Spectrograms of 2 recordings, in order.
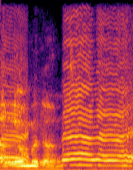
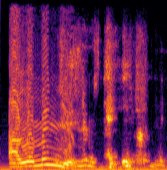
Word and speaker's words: aluminium: No, aluminum. It's not how is it aluminum? Because it's metal. Yeah, aluminium.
